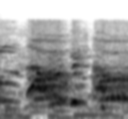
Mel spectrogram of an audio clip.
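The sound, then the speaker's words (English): A cat yowls in two loud, drawn-out wails with bending, rising-and-falling pitch, sounding almost like a word "no," over a low steady hum. “He's screaming the word no because he doesn't want to take a bath.”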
